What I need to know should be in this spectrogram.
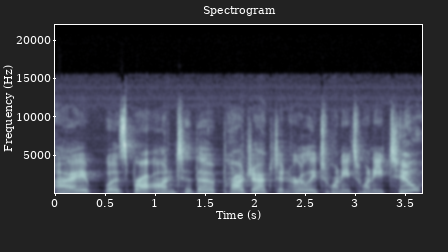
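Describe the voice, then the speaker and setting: Her tone bright and sharp, a woman speaks at a fairly slow pace in a fairly low voice with monotone, flat intonation. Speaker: free grocery store program manager. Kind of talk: panel discussion.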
